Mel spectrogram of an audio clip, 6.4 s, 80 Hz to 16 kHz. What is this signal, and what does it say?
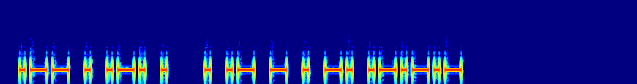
Morse code, heard as a keyed tone, about 21 wpm, 700 Hz. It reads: WERE EATEN.
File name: practice / 22wpm / Sentences with 2-Word Phrases - 22wpm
